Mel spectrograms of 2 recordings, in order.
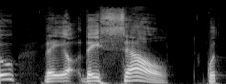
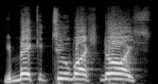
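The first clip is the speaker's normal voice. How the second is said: high, raised-voice scolding; pitched-up yell of complaint; calling out a complaint; 9 semitones higher, 4 dB louder than usual. Real, not acted. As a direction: holler it across the room. Calls out over noise, mock scolding.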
